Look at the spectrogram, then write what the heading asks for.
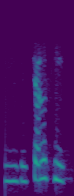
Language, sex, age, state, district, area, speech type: Dogri, female, 18-30, Jammu and Kashmir, Kathua, rural, conversation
